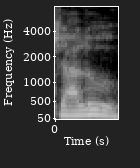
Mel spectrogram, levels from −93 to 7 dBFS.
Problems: constant background noise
